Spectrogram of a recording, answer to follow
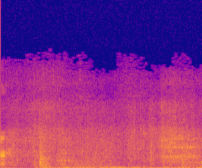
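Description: Strong wind buffeting the microphone over waves washing against a boat's hull in rough, choppy seas, with one brief slap of water about half a second in.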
